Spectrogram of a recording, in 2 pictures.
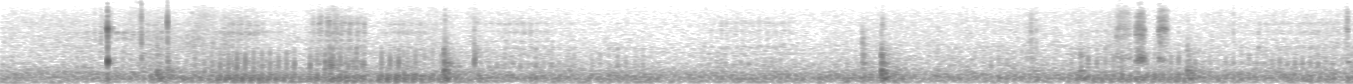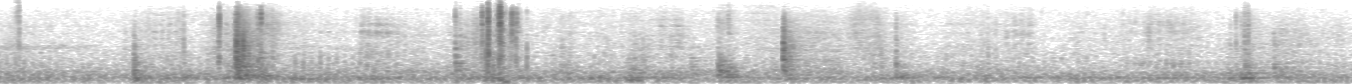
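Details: A pet cat that dislikes being filmed purrs in a steady low rumble throughout, punctuated by sharp clicks and rustling handling noises at intervals in a small indoor space.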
